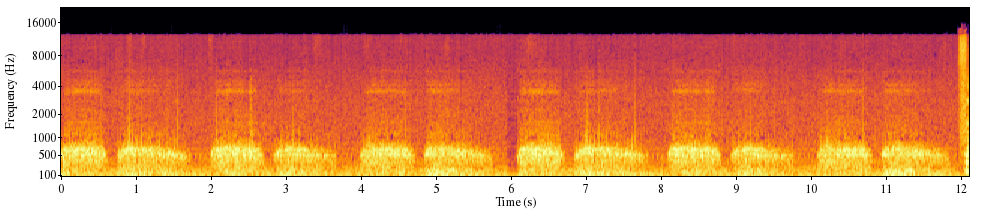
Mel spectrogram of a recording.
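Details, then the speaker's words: Tubular (bronchial) breath sounds, taught with patent bronchi: harsh, hollow, high-pitched breaths at about 30 a minute. Expiration is louder, higher pitched and as long as or longer than inspiration, with a clear pause between them. "Listen to the high-pitched tubular bronchial breath sounds. Also note the characteristics of bronchial breath sounds. That is, expiration is louder and higher pitched than inspiration."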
